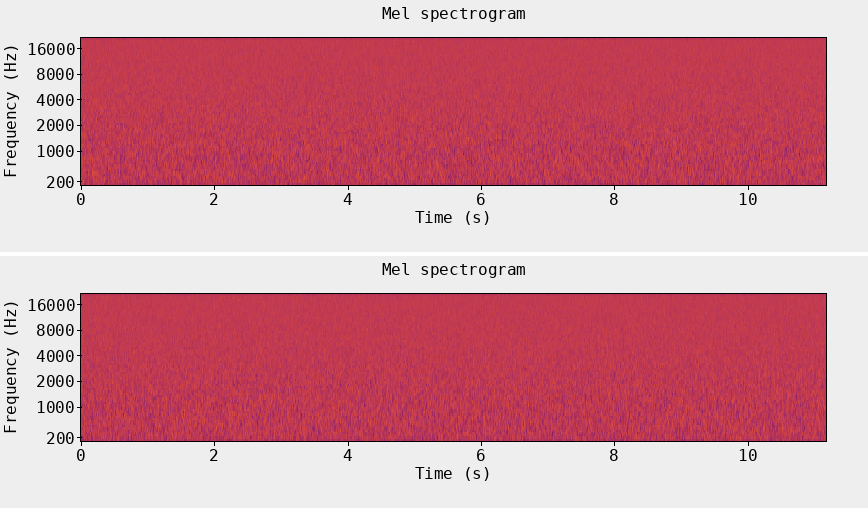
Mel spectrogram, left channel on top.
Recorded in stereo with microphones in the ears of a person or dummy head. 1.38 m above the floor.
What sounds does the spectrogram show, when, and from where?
Only background noise.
